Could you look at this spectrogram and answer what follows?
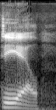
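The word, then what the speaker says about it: Dalziel: It's written D-A-L-Z-I-E-L, but pronounced DL.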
